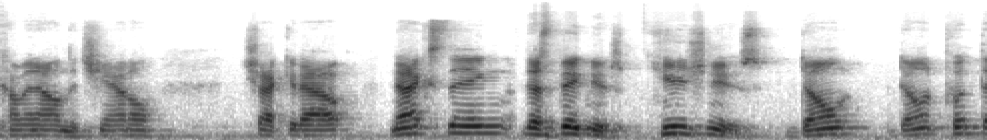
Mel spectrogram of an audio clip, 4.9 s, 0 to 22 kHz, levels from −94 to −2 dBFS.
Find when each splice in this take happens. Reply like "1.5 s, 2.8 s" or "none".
1.9 s, 2.6 s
